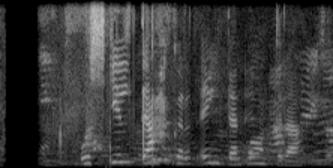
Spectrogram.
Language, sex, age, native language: Icelandic, female, 10, Icelandic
